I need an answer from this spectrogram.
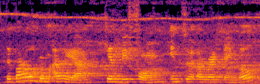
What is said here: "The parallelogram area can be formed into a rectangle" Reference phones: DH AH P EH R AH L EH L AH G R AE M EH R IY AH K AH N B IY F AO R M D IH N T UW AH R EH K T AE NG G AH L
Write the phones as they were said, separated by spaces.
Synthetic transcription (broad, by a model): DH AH B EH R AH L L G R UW M EH R IY AH K AH N B IY F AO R M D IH N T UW AH R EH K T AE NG G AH L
